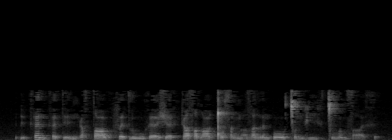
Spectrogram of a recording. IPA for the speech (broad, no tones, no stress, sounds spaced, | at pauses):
ɗ ḛ kʰ ɛ n kʰ ɛ t ḛ ŋ ɡ i sˤ tˤ oː x f ɛ t l uː x ɛː ʃ ɛː x k i sˤ ɛ dˤ uː ǃ u sˤ ɐ ŋ͡m ḛ zˤ i r ɐ n ʔ oː ǀ o n ɡ iː x ǀ uː n sˤ ɛ̰ x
